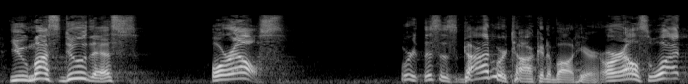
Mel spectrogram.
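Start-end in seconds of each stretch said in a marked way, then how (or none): 0.1-2.8 "or else" with "else" raised high and dropped in a threat; hint of a gunman's ultimatum, "else" falling hard; mock threat. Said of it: "holding a gun to God's head telling him". 6.0-6.9 "Or else what?" with "else" raised high and rising to "what"; defiant challenge. Retold or imitated. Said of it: "would be a good question".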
